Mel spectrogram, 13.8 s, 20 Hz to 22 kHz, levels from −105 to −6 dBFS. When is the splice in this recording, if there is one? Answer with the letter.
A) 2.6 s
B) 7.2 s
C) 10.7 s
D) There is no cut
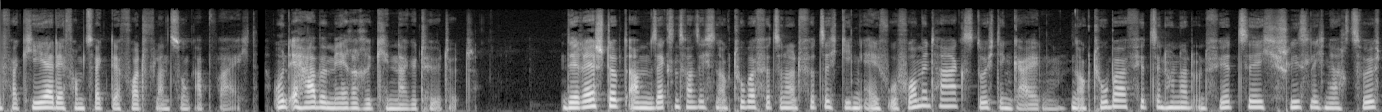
C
